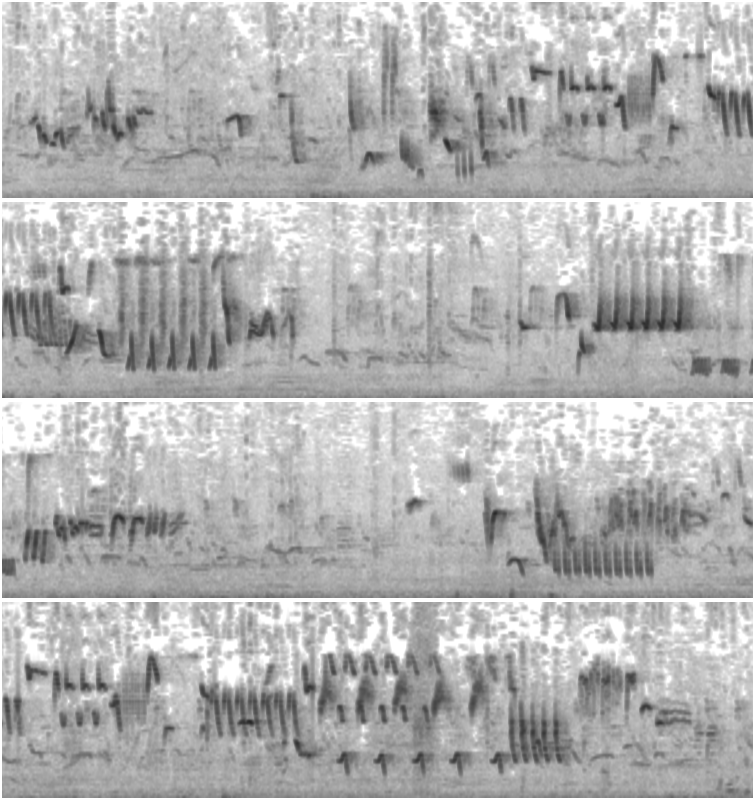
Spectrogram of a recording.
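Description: Small songbirds chirping and singing, with fast trills every few seconds and brief lulls between them.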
